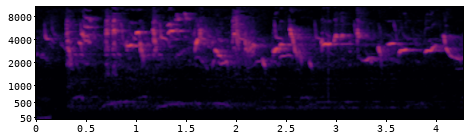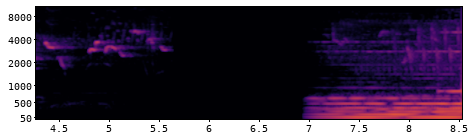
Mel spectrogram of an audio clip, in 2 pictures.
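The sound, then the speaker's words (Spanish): A lively chorus of songbirds chirps and trills busily for several seconds, then falls silent before a loud, sustained droning tone swells in. “El sol se asoma en el horizonte, muchas aves le han dado la bienvenida al amanecer, entonando sus hermosos cantos o bien brincando de rama en rama”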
